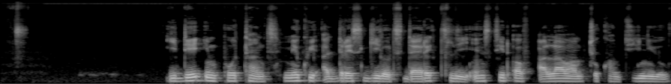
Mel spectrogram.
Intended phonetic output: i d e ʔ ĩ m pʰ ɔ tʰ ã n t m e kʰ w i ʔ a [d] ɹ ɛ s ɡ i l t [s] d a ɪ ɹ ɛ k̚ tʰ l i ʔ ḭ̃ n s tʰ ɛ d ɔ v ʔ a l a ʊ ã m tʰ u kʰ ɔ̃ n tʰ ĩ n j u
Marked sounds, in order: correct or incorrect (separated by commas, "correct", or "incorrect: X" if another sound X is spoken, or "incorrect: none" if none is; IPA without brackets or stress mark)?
correct, correct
